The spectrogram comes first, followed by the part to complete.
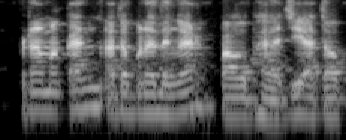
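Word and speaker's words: पाव भाजी: Jadi dibacanya pav bhaji.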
